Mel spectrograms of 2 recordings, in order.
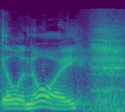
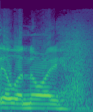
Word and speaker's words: Illinois: i found out there's the s on illinois is not pronounced with an s it's not illinois are you sure no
